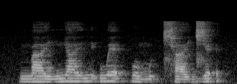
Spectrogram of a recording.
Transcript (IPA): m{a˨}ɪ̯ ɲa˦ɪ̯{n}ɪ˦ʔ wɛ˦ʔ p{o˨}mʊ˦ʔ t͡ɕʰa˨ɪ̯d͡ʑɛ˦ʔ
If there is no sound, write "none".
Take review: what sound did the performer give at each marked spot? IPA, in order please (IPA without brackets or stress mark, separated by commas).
a˨, n, o˦˨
